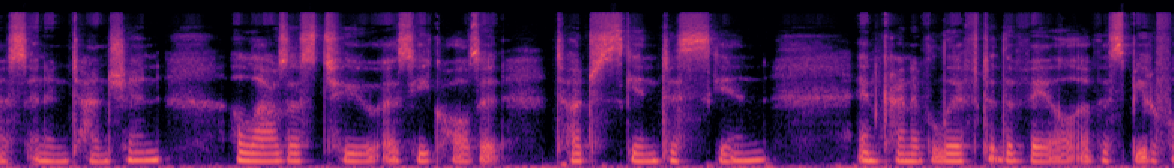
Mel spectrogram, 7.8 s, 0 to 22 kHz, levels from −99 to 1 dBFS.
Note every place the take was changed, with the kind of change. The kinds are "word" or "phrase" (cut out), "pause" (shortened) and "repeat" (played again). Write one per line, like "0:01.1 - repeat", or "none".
none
